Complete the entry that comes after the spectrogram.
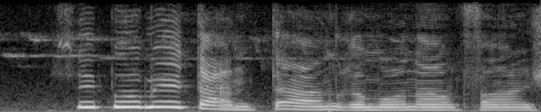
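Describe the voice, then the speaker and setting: In a put-on character voice at a middle pitch, the speaker goes at a fairly slow pace. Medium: read story. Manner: sly, falsely sweet.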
